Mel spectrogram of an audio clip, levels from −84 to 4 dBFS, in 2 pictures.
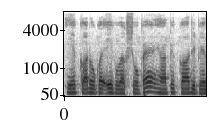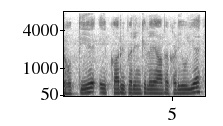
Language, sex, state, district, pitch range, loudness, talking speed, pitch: Hindi, male, Uttar Pradesh, Saharanpur, 130-145 Hz, -15 LUFS, 235 wpm, 135 Hz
